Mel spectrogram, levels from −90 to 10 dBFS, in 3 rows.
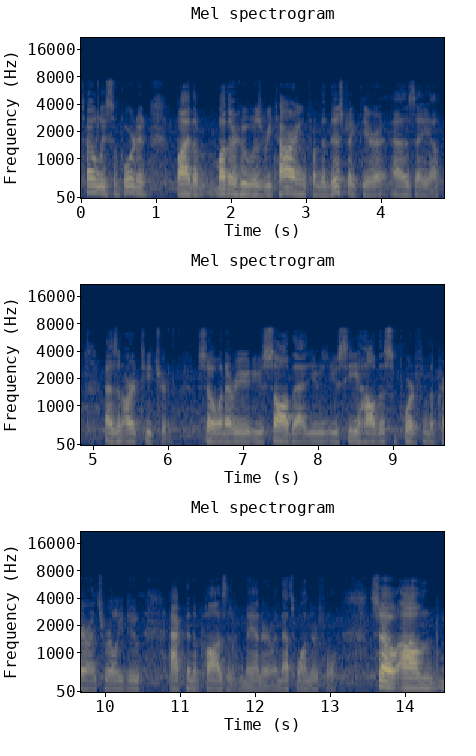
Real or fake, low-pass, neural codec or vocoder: real; 7.2 kHz; none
